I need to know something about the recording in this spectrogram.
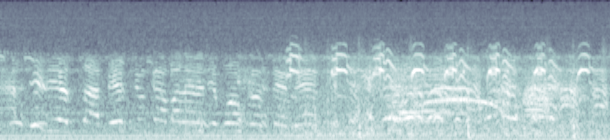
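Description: A flock of birds calling at once: many short, overlapping rising-and-falling calls that grow louder and denser about halfway through, over a steady low hum.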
